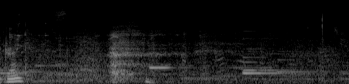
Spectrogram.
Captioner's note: laughs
